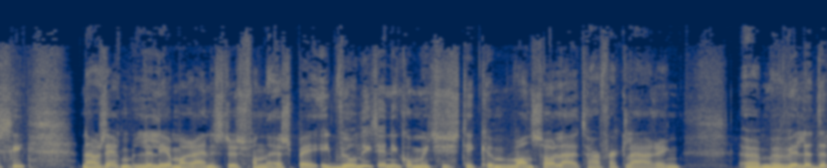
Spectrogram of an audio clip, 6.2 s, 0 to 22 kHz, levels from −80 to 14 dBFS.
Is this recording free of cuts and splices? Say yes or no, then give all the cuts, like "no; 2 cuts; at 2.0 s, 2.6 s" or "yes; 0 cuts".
yes; 0 cuts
